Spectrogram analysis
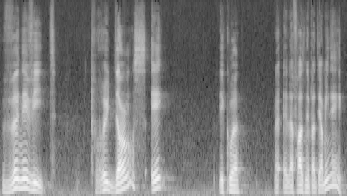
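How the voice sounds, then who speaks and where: An actor playing a polite, sceptical sidekick with a measured, questioning manner in a 1950s-style French radio mystery. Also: male voice, medium pitch, sing-song, exaggerated voice. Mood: puzzled, reading slowly.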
